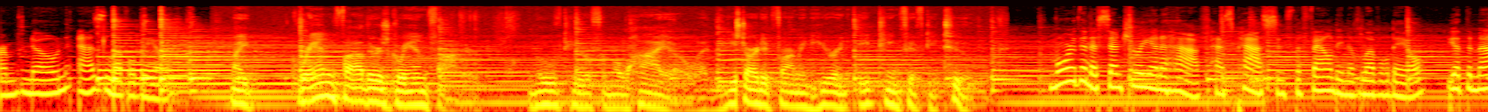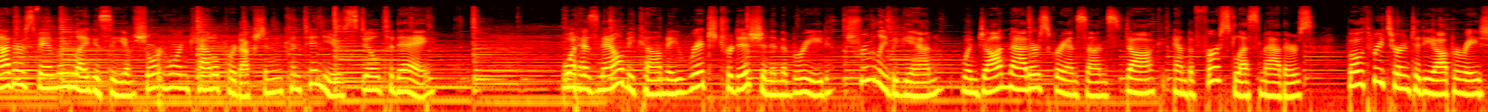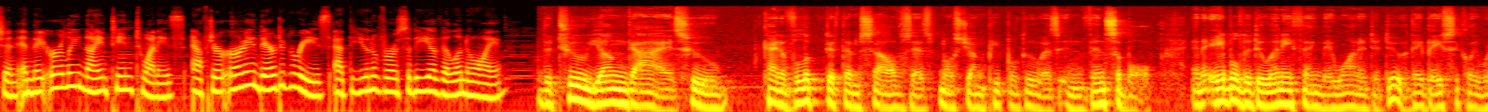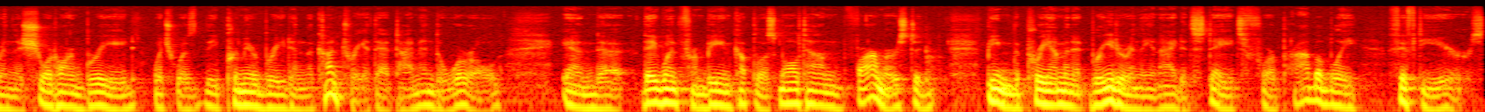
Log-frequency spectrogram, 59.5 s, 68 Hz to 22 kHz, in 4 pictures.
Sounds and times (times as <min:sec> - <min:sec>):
Speech: 0:00.0 - 0:01.7, 0:02.3 - 0:04.7, 0:05.3 - 0:09.8, 0:10.5 - 0:19.2, 0:20.5 - 0:49.7, 0:50.3 - 0:59.4
Music: 0:00.0 - 0:59.4.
